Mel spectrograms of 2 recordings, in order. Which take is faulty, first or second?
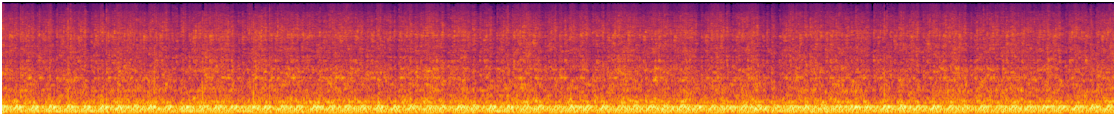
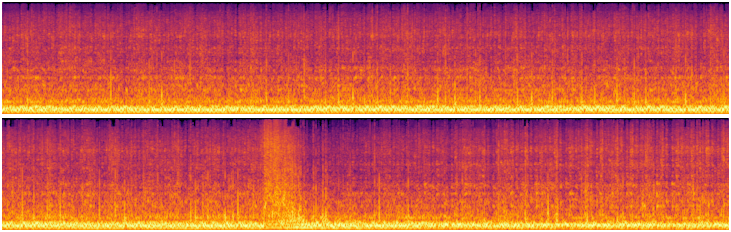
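second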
